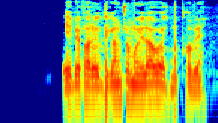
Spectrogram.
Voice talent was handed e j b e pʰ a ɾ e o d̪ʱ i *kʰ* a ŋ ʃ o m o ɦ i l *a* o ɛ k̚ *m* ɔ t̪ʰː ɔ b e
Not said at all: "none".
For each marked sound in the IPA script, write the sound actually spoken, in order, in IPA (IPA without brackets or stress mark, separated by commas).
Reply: k, a, m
